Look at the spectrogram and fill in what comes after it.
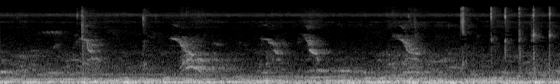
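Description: A bird chirping repeatedly: short calls sliding downward in pitch, about one a second, over a steady low rumble. A quick run of sharp clicks comes near the end.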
